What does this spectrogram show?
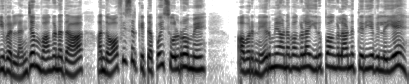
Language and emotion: Tamil, fearful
